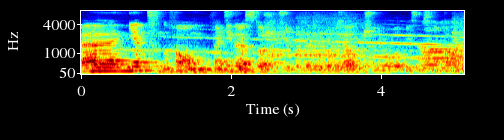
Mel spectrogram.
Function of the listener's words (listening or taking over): listening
